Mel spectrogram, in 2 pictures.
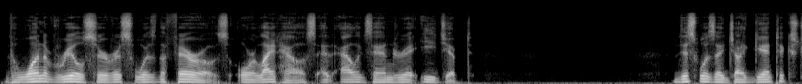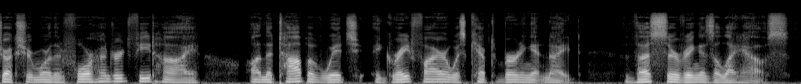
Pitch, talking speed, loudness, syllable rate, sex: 110 Hz, 155 wpm, -19 LUFS, 4.8 syllables/s, male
